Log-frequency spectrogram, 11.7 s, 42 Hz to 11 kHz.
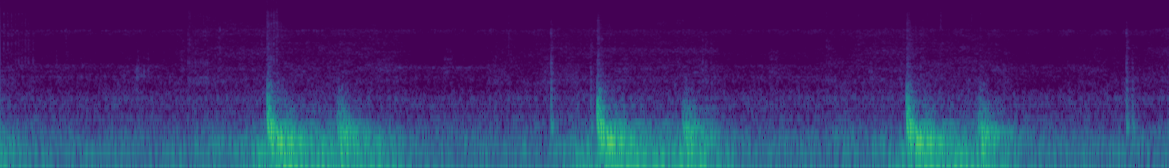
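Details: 2016 Honda Pilot: heavy, deep clunks repeat about every three seconds, each a sharp hit quickly followed by a second; cause unknown.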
